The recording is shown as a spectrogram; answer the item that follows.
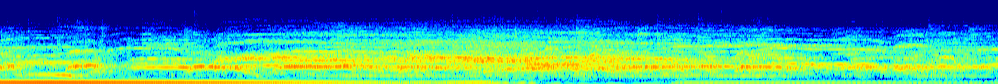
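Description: A live rock band's last low note rings on from the amplifiers and cuts off about seven and a half seconds in, leaving a steady low amplifier hum. Over it the audience whoops and shouts.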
